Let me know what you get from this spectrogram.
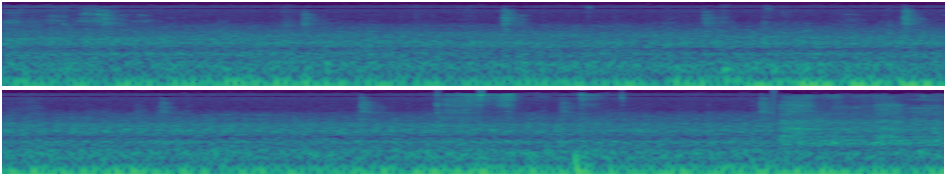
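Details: Low engine and road traffic rumble fills the outdoor scene with a few faint clicks, and no animal voice stands out.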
